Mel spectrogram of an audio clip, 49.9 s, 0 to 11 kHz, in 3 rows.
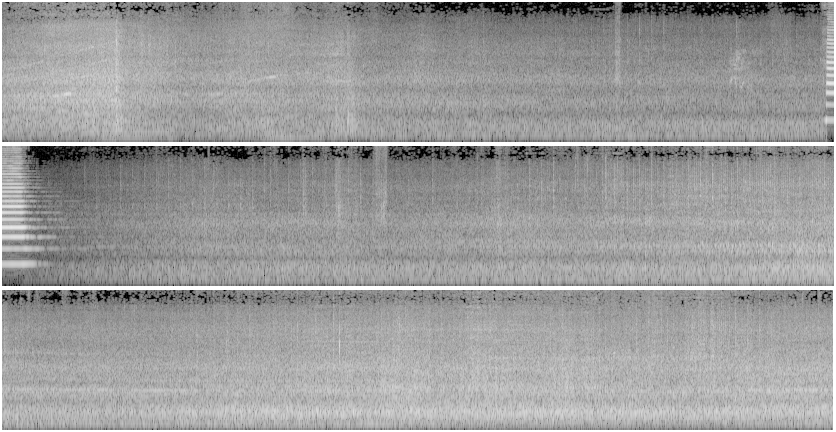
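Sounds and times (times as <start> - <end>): diesel locomotive passing: 0.0 - 49.9
train horn blast: 16.4 - 18.1.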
